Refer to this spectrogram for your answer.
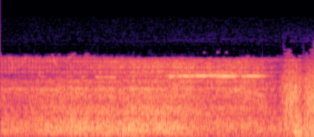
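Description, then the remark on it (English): A truck drives along a rough road, coming back to help haul things: a steady, dense roar of engine and rattling with a faint whine running through it, shifting slightly near the end. No one speaks. “coming back with a truck to help me haul some of this stuff.”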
